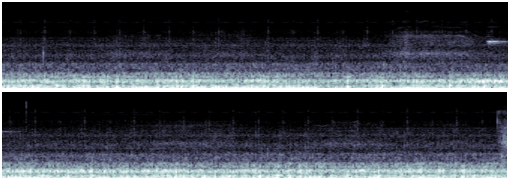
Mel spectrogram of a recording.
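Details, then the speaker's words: Burner with evaporator and glow plug, oxygen sensor removed during start: fuel pump audible, then even, low roar holding steady with no popping or surging; normal burner flame burning off leftover fuel. "You can now hear the fuel pump. And you can hear the flame as well."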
